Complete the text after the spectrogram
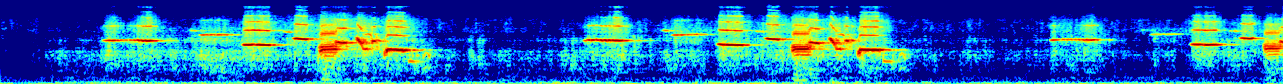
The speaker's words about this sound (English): First, the big meadowlark with its yellow breast and black V and short tail, not a member of the sparrow family, but a very melodious singer which is common in the summertime and particularly in June.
